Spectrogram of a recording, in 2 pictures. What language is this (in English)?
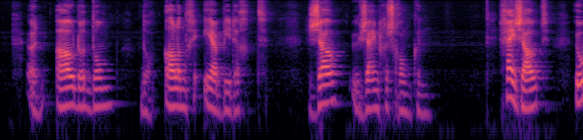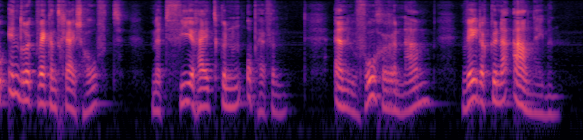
Dutch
